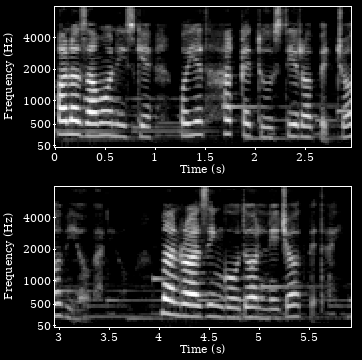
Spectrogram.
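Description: A woman's voice: a little high, fairly even intonation, soft background music, natural voice. Pleading trapped wolf, voiced by a woman. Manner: pleading, coaxing. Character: proud wolf trapped in a pit, now pleading.

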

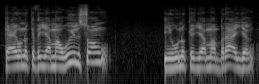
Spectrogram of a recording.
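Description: Dominican man, high-pitched, dry recording, casual interview, says mijo a lot. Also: fairly quick, smooth, dry recording. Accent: Dominican Spanish. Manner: calls people mijo and mija, repeats blessings. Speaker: spiritual worker interviewed.

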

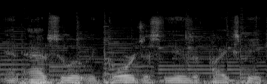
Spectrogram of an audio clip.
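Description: A middle-aged man talking casually while hiking a mountain trail, speaking to a handheld action camera in a relaxed, rambling way with fillers. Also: deep voice, normal speed, loud music behind the voice. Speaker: hiking vlogger. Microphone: action camera held at arm's length.

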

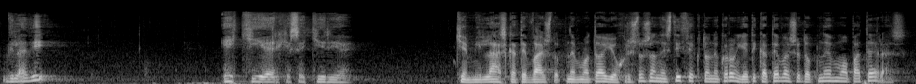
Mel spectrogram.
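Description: A man pastor delivering an impassioned sermon, swinging between loud declarations and hushed confession. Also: medium pitch, pauses often, breathy edge.

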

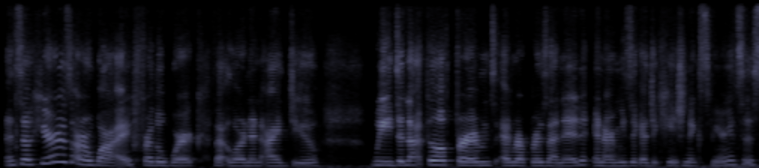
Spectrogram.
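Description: A woman in her thirties from Puerto Rico, a music teacher presenting an online teacher workshop over a video call in a calm, earnest way. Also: a little high, creaky, a little hiss or hum. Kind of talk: online professional development presentation.

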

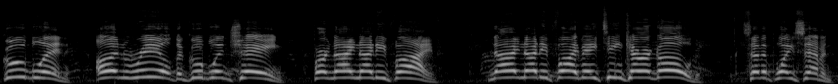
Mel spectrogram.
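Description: High-voiced man repeating sales pitches. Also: animated. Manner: fast, repetitive, urging viewers to yell sold. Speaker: shopping show host.

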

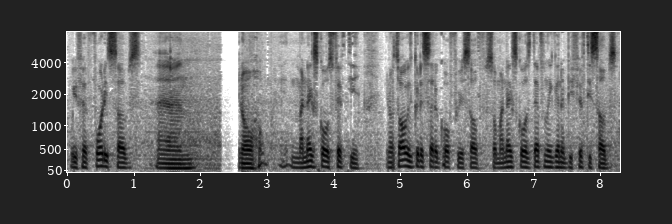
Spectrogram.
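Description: A young man giving casual, rambling commentary over a video game, chatting to viewers and breaking into excited yelps and laughs. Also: lowish voice, gravelly, a little hiss or hum. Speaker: gaming YouTuber.

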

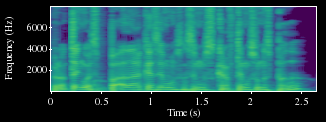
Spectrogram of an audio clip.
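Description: A young man with a Mexican accent giving excitable, slangy commentary while playing a game and laughing often. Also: on the high side, racing, a little hiss or hum. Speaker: gaming video creator. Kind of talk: casual gameplay commentary.

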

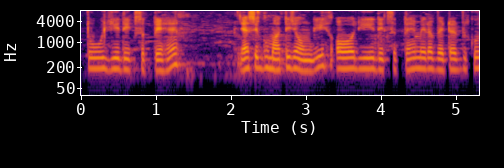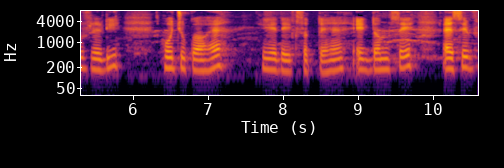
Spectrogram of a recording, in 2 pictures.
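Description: A woman's voice: fairly low pitch, darkish tone. A woman cooking vlogger chatting through a home recipe, addressing her viewers as friends. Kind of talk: casual recipe walkthrough voice-over. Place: home kitchen.

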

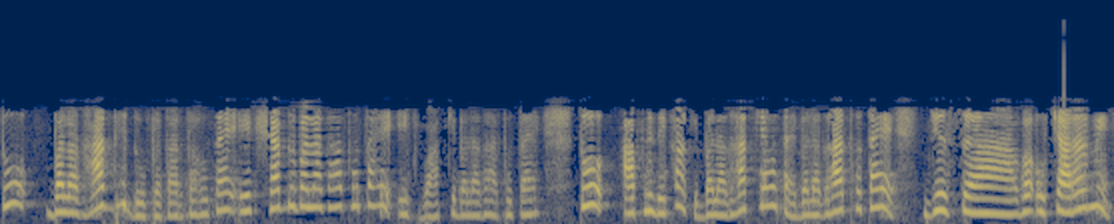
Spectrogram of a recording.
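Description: Husky-voiced woman teaching on a tinny line. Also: a little high, lively intonation. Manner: halting, repeats terms and pauses on drawn-out fillers. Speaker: school Hindi grammar teacher. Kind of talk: classroom lesson explanation. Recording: tinny phone-like recording.

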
